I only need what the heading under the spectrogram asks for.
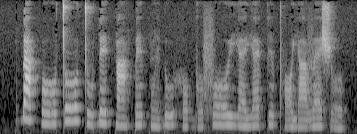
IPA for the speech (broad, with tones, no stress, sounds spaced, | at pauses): ɗ a˦ k͡p oː˨ t oː˦ t u˨ ɗ e˦ k͡p ã˨ k͡p e˦ kʷ ĩ˨ ɗ u˦ h o˨ ɡ ʊ˨ f oː˦ j ɛ˨ j ɛ˦ k ɪ˦ pʰ ɔ˨ j a˨ β ɛ˦ ʃ ʊ˨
